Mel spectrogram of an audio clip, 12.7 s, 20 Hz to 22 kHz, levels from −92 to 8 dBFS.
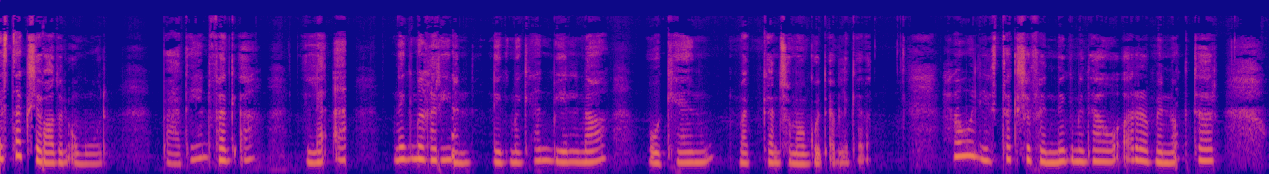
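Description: Five brief glitches interrupt the speech at 0.41–0.44 s, 3.44–3.47 s, 4.51–4.54 s, 8.69–8.72 s and 11.74–11.78 s, each lasting about one 26 ms MP3 frame. They point to a broken MP3 bit reservoir, the likely cause. A decoder after a cut reads leftover bytes from the wrong frame, so the audio skips forward. Unlike a clean dropout, the sound lurches ahead rather than simply going silent.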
